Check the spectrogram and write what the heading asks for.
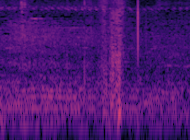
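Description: Steady outdoor background noise, with a short rising rush of noise that peaks and stops about a second and a half in, then a single sharp click.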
